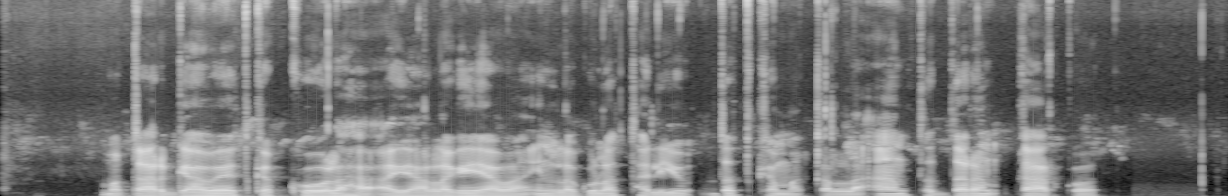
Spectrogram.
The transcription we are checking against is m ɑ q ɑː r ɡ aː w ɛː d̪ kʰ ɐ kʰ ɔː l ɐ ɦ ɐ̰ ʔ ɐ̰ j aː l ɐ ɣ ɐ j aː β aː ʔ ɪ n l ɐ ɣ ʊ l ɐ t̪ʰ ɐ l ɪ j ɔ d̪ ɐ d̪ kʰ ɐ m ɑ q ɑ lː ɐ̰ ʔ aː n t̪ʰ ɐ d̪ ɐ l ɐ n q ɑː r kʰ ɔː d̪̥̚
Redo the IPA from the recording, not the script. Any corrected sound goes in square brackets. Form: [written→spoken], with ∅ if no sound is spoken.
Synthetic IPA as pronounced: m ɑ q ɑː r ɡ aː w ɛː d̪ kʰ ɐ kʰ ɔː l ɐ ɦ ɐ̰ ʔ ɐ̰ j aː l ɐ ɣ ɐ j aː β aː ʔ ɪ n l ɐ ɣ ʊ l ɐ t̪ʰ ɐ l ɪ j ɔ d̪ ɐ d̪ kʰ ɐ m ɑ q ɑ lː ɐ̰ ʔ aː n t̪ʰ ɐ d̪ ɐ [l→ɾ] ɐ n q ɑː r kʰ ɔː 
